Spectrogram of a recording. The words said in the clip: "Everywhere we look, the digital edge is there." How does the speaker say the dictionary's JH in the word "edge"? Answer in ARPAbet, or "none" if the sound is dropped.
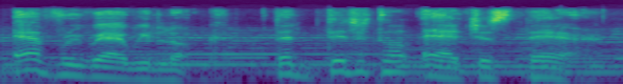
JH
